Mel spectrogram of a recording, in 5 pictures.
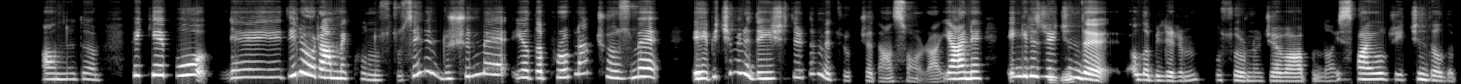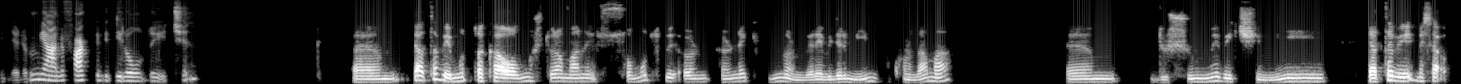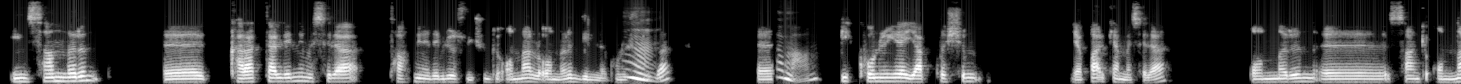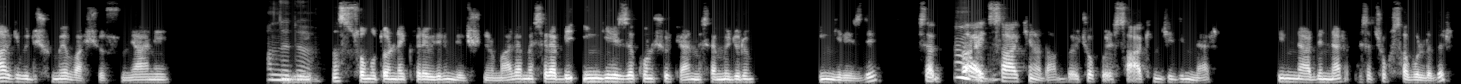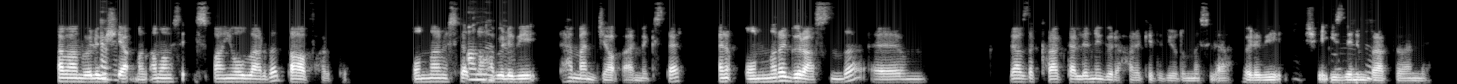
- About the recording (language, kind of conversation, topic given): Turkish, podcast, İki dili bir arada kullanmak sana ne kazandırdı, sence?
- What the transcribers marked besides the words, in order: other background noise; other noise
